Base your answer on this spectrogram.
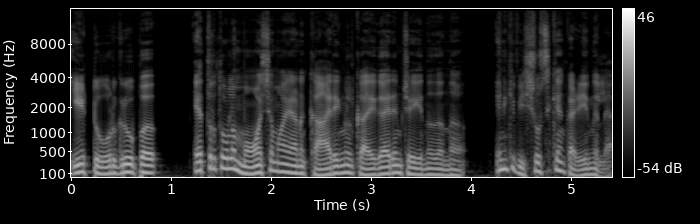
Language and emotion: Malayalam, disgusted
